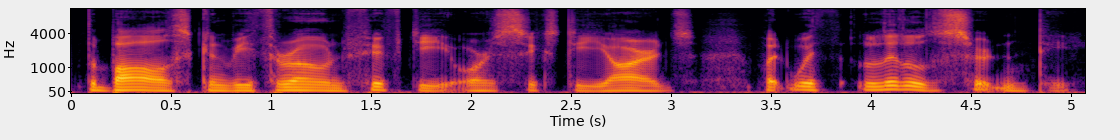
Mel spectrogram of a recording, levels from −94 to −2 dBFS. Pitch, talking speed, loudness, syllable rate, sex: 110 Hz, 155 wpm, -22 LUFS, 4.0 syllables/s, male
